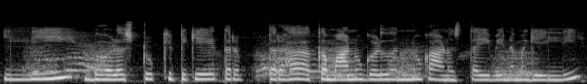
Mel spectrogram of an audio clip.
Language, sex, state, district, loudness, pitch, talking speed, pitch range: Kannada, female, Karnataka, Bidar, -17 LUFS, 230 Hz, 100 wpm, 220-240 Hz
